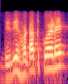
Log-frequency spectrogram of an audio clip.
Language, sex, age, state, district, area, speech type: Odia, male, 45-60, Odisha, Kandhamal, rural, conversation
